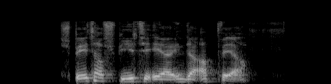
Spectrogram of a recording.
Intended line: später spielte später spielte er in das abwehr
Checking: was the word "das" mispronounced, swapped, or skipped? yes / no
yes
